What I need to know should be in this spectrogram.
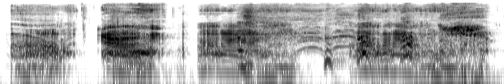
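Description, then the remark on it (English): A man's voice imitates the heavy, panting breathing of a man during sex, a run of breathy huffs and low groaning exhalations in quick succession, with a couple of brief pauses between bursts. “The fighting had apparently been resolved as the sounds of an argument were replaced by the heavy breathing of a man mid-coitus.”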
